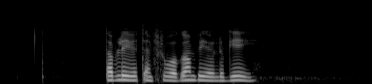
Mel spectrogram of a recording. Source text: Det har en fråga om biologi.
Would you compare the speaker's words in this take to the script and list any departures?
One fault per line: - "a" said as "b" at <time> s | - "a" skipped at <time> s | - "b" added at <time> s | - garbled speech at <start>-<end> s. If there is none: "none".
- "blivit" added at 1.1 s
